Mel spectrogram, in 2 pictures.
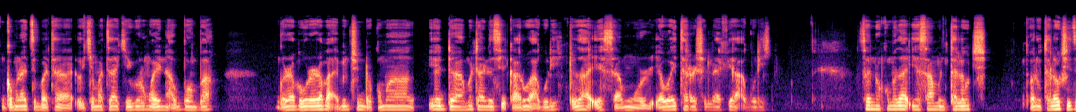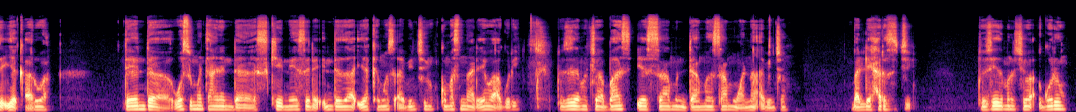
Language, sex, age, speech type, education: Hausa, male, 15-29, spontaneous, tertiary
